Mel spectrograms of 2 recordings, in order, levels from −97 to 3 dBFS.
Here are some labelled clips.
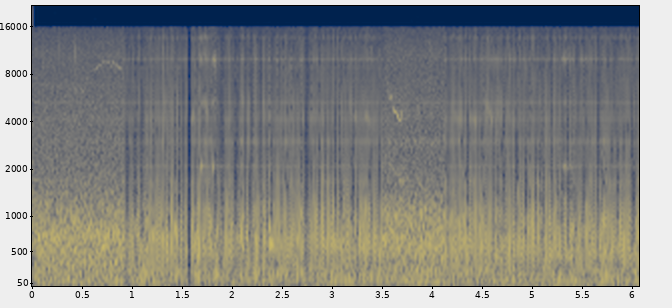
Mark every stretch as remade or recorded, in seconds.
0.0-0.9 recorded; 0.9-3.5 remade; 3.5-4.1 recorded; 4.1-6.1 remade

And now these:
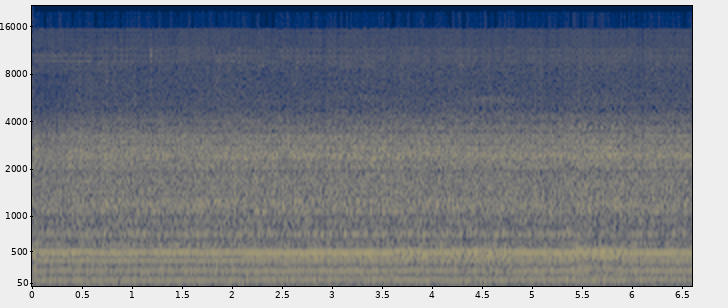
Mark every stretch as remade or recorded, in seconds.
0.0-3.6 recorded; 3.6-4.8 remade; 4.8-5.4 recorded; 5.4-5.9 remade; 5.9-6.6 recorded

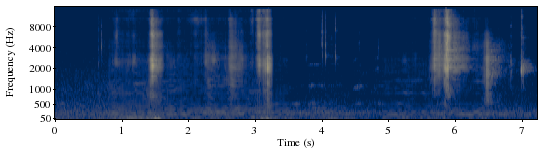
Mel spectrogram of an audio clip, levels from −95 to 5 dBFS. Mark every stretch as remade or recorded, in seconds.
0.0-0.8 recorded; 0.8-3.5 remade; 3.5-4.9 recorded; 4.9-6.5 remade; 6.5-7.2 recorded

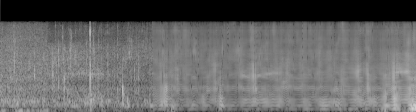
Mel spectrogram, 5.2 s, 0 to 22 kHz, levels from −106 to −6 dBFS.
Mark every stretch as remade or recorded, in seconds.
0.0-1.9 recorded; 1.9-5.2 remade

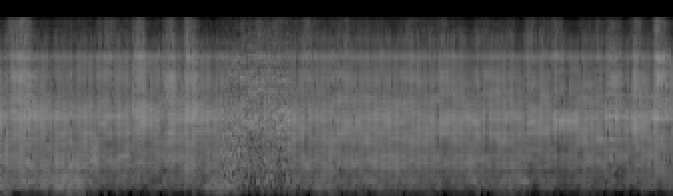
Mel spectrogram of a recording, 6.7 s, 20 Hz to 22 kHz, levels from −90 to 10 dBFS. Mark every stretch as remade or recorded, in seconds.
0.0-2.2 remade; 2.2-2.9 recorded; 2.9-6.7 remade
